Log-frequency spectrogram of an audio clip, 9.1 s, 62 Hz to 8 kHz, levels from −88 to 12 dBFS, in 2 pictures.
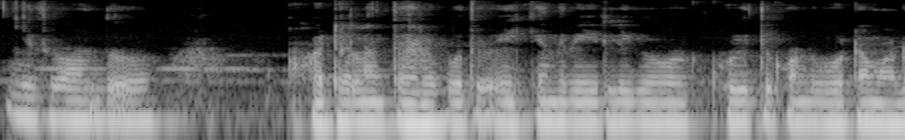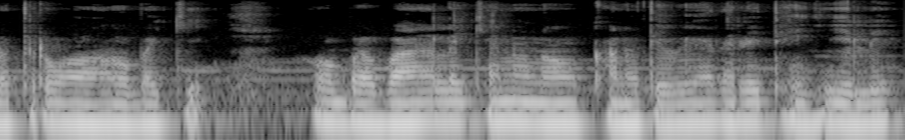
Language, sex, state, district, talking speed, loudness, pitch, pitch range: Kannada, male, Karnataka, Bellary, 130 wpm, -14 LUFS, 115 Hz, 110-120 Hz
